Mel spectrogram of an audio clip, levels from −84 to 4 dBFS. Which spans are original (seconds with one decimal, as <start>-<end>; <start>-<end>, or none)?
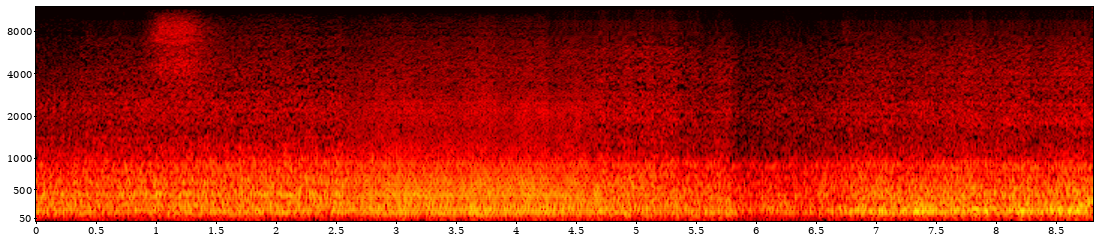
0.0-2.6; 4.7-8.8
